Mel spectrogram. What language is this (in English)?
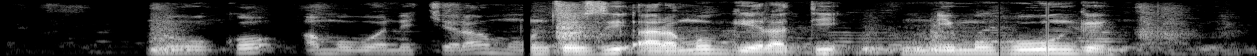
Kinyarwanda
